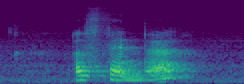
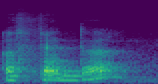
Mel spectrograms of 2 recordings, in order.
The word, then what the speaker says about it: offender: Offender. 3 syllables, and we stress the second. Offender.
